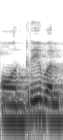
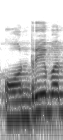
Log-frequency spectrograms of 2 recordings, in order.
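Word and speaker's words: honourable: next D number का, your brother is ए ऑनरेबल person, तो ऑनरेबल में आपका एच होता है साइलेंट और प्रोनंसिएशन आता है इसका ओ से, ऑनरेबल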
